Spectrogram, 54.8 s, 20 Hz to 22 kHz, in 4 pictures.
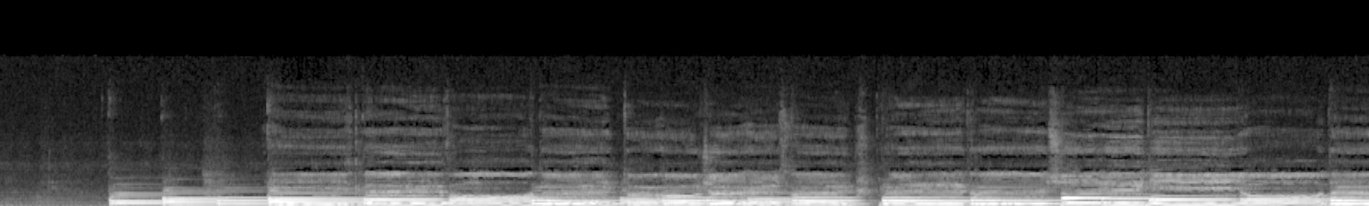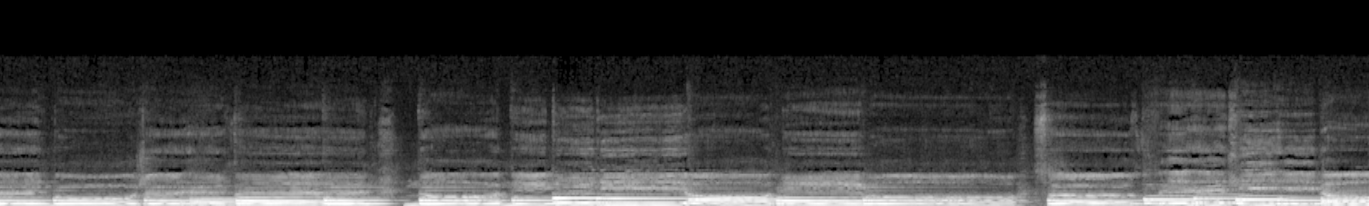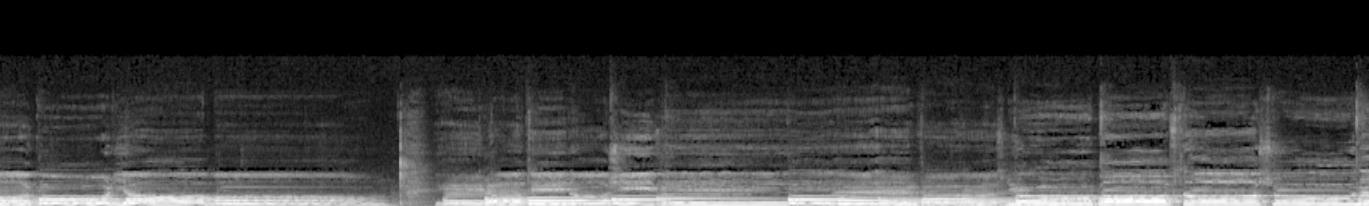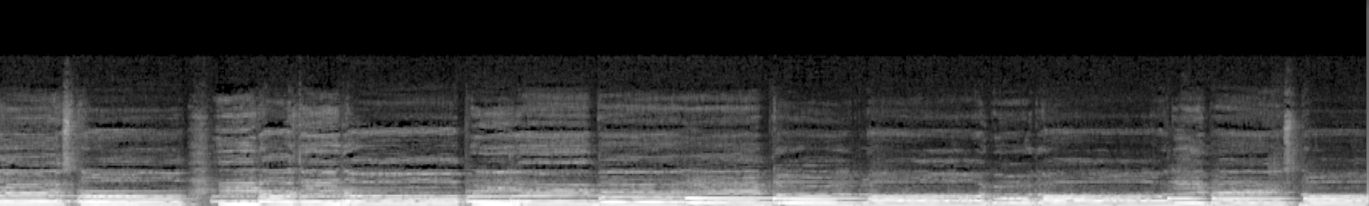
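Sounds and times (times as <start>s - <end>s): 
tenor chanting in SATB choir setting: 1.1s - 54.7s.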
